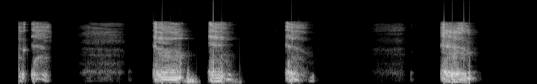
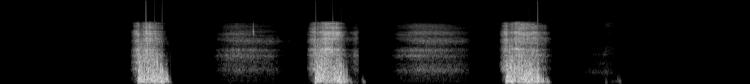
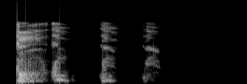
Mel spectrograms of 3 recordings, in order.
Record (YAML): three_cough_length: 5.4 s
three_cough_amplitude: 31284
three_cough_signal_mean_std_ratio: 0.41
exhalation_length: 7.5 s
exhalation_amplitude: 32768
exhalation_signal_mean_std_ratio: 0.33
cough_length: 2.5 s
cough_amplitude: 27811
cough_signal_mean_std_ratio: 0.33
survey_phase: beta (2021-08-13 to 2022-03-07)
age: 45-64
gender: Female
wearing_mask: 'No'
symptom_cough_any: true
symptom_runny_or_blocked_nose: true
symptom_fatigue: true
symptom_fever_high_temperature: true
symptom_headache: true
symptom_change_to_sense_of_smell_or_taste: true
symptom_onset: 3 days
smoker_status: Ex-smoker
respiratory_condition_asthma: false
respiratory_condition_other: false
recruitment_source: Test and Trace
submission_delay: 2 days
covid_test_result: Positive
covid_test_method: LAMP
